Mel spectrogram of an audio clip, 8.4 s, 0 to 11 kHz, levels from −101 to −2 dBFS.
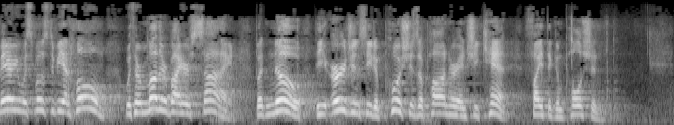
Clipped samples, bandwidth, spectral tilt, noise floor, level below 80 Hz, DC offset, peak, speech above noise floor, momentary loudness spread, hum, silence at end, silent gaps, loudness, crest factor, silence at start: under 0.1%; 10.5 kHz; -3 dB/octave; -52 dBFS; -64 dBFS; under 0.1%; -2 dBFS; 30 dB; 9 LU; none; 0.8 s; none; -21 LUFS; 20 dB; 0 s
